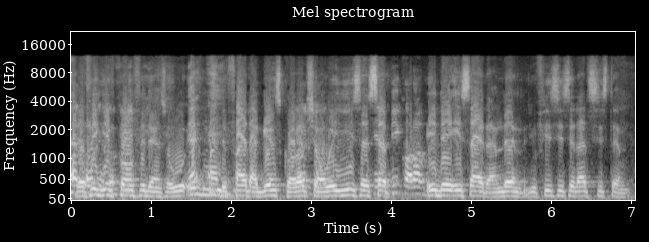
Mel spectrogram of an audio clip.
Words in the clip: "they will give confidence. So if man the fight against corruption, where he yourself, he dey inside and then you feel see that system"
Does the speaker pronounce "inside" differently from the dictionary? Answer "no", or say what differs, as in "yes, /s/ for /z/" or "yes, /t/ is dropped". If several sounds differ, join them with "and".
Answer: no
